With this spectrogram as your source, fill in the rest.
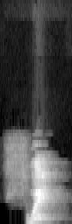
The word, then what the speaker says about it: fue: Fue. Fue. Remember, because when you have the U and the E next to each other, it makes the way sound.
